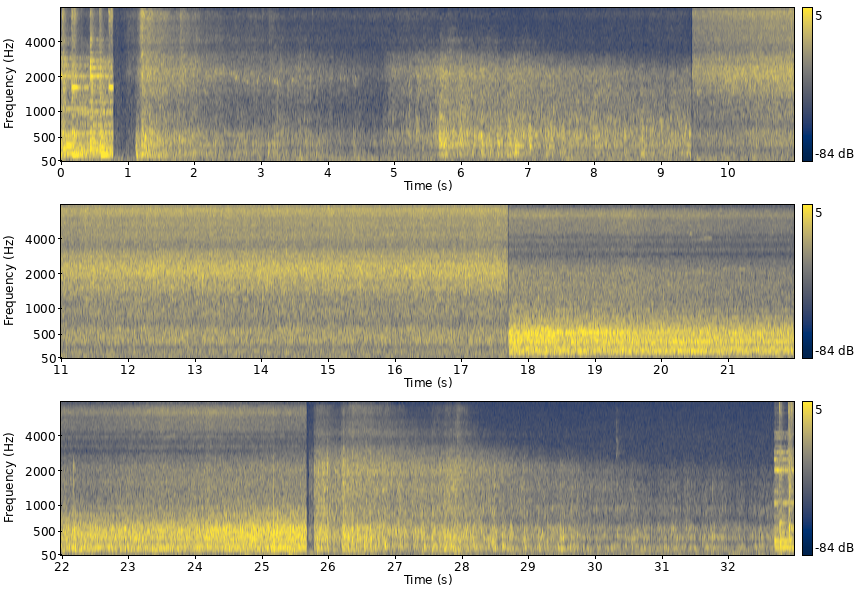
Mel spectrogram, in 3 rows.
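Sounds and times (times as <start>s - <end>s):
low rushing noise: 9.4s - 26.0s
bright hiss: 9.4s - 26.3s.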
